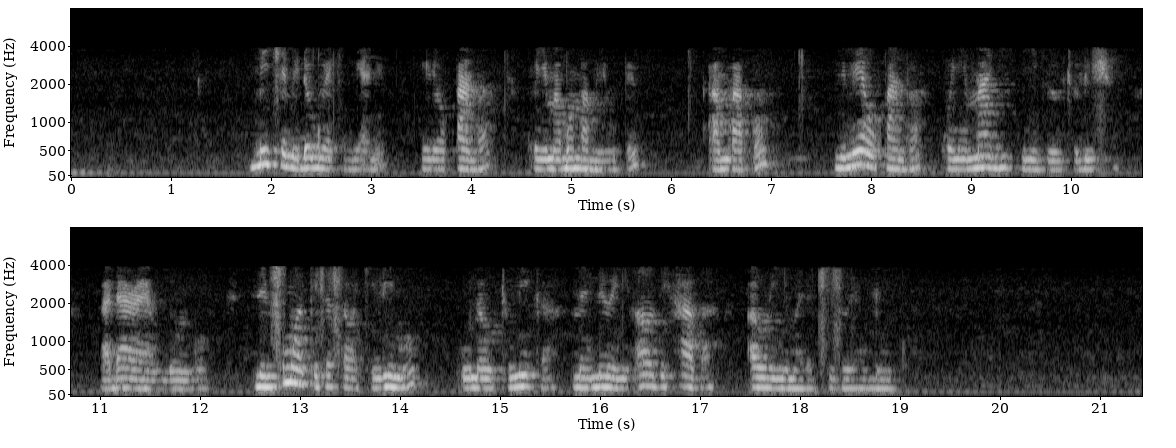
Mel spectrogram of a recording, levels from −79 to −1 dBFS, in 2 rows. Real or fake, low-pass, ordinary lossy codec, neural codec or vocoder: real; 7.2 kHz; AAC, 16 kbps; none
